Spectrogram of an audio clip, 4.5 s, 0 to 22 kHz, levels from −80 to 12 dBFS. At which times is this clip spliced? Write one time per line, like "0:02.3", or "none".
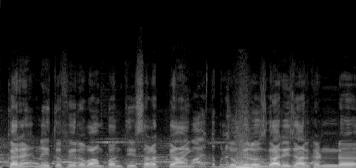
0:02.6

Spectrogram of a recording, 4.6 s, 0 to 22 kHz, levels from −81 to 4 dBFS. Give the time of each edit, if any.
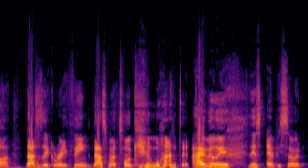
0:02.8

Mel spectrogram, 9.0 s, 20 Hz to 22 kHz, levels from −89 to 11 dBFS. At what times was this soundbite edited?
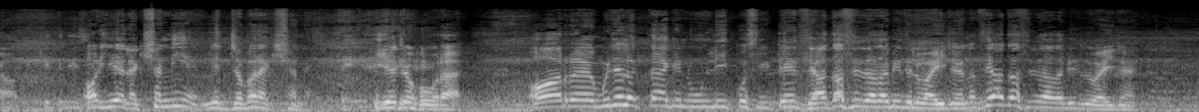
none

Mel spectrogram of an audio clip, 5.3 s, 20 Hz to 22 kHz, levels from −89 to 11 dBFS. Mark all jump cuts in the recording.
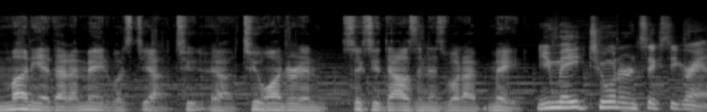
0:03.6

